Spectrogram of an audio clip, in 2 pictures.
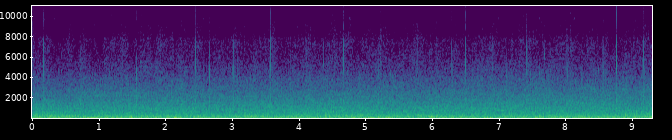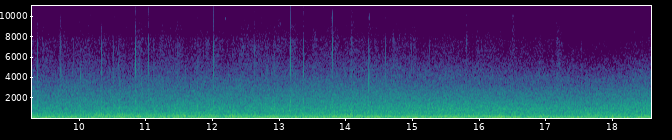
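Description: Footsteps tap on a hard tiled floor at a steady walking pace.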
